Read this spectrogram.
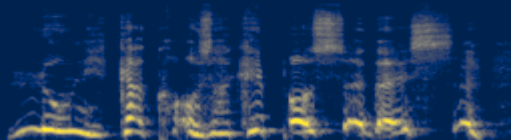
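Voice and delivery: vehement. Acted. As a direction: spit it out fiercely. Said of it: "rispose l'altra con veemenza".

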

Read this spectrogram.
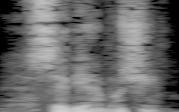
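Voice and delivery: ordinary delivery, nothing marked

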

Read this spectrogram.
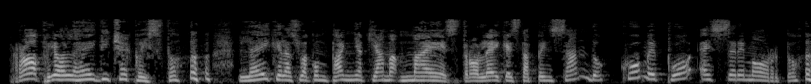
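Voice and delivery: slow, loud, high incredulous questions; mocking disbelief. A narrator's reading. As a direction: rub in the absurdity, drawing it out loudly. Azazello mocks the master's idea.

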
